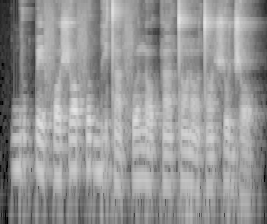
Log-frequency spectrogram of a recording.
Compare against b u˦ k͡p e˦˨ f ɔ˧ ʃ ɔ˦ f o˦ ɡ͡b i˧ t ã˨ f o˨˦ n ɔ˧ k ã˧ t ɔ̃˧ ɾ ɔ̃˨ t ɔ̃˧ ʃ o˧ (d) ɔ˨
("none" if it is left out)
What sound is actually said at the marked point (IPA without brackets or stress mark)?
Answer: d͡ʒ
